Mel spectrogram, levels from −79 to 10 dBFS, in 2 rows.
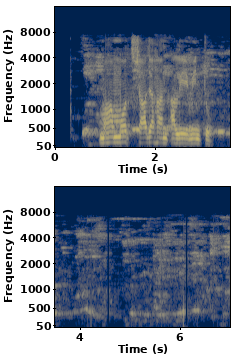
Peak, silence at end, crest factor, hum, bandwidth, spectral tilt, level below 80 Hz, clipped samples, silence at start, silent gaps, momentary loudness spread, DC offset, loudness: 0 dBFS; 0 s; 16 dB; none; 7.8 kHz; -3.5 dB/octave; -56 dBFS; under 0.1%; 0.3 s; none; 17 LU; under 0.1%; -16 LUFS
